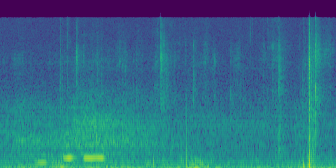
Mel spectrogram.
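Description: A plastic wrapper crinkles in small hands.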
